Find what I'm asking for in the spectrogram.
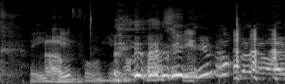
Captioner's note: laughs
